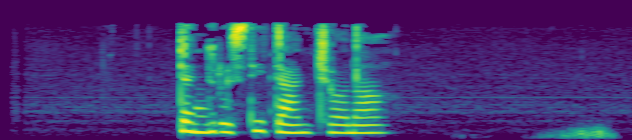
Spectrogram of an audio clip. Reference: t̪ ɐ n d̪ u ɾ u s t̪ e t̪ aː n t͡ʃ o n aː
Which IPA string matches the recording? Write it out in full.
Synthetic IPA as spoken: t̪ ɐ n d̪ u ɾ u s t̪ i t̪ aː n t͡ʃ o n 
